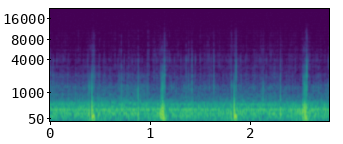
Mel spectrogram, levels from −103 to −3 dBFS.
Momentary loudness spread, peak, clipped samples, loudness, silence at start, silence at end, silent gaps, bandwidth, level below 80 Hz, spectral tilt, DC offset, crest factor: 6 LU; -10 dBFS; under 0.1%; -32 LUFS; 0 s; 0 s; none; 4.9 kHz; -42 dBFS; -11 dB/octave; under 0.1%; 22 dB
